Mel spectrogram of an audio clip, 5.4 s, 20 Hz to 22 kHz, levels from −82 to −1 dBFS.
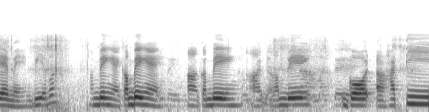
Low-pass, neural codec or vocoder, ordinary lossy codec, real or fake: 7.2 kHz; none; none; real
